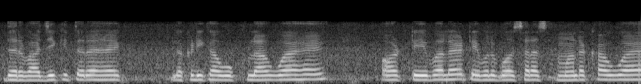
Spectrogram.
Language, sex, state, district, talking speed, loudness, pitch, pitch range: Hindi, female, Haryana, Charkhi Dadri, 195 wpm, -14 LUFS, 215 Hz, 210-220 Hz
